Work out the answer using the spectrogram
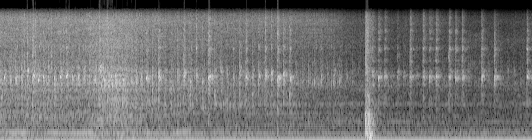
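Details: Lincoln LS engine idling with a steady, deep metallic knock about four times a second from a spun rod bearing.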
